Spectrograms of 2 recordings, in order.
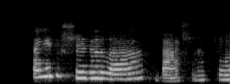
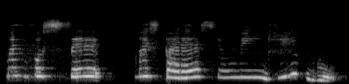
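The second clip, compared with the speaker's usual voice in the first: mocking; 7 semitones higher, slower than usual. Sage mocking the armed samurai.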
